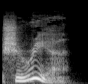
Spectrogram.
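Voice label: "sharia", British English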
